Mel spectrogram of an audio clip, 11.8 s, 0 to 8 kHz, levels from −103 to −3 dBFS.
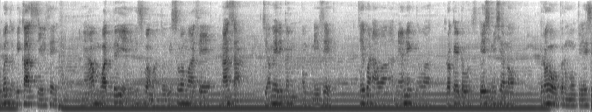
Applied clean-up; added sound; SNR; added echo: none; Musical instrument; 1 dB; reverberation time 1.0 s.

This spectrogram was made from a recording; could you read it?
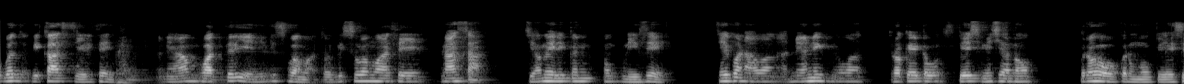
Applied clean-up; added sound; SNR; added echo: neural mask model DeepFilterNet 3.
